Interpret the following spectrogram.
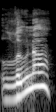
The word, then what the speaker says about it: Luna: of vicious spiral so his name is pronounced luna yeah scott luna hell i've called him scott loon for 20 years i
